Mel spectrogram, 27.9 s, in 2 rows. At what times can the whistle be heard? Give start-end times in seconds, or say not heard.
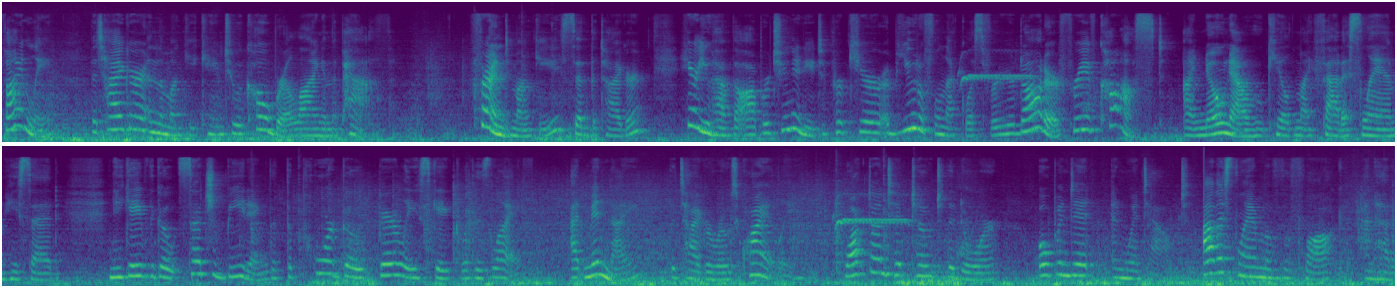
9.6-11.2, 22.2-23.7.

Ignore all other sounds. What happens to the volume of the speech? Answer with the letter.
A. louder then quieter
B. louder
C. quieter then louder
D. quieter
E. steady
E.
